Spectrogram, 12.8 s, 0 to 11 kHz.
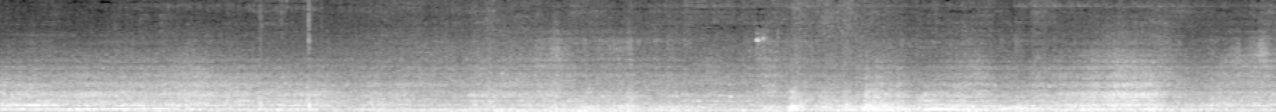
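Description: Small 125 cc racing buggy engines running hard on a dirt track, their pitch rising and falling as they rev through corners and gear changes, with a marked rise and fall about eight to nine seconds in as one comes past.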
